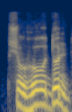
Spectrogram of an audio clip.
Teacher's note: Sebetulnya di situ ada bunyi panjang ya sebetulnya. Di ha dhammah bertemu dengan waw sukun.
